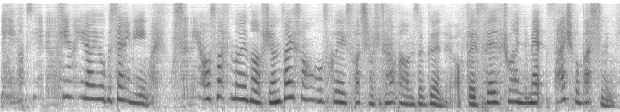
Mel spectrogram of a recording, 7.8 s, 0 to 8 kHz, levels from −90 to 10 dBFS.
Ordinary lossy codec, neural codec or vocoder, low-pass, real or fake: none; codec, 16 kHz, 0.3 kbps, FocalCodec; 7.2 kHz; fake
